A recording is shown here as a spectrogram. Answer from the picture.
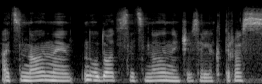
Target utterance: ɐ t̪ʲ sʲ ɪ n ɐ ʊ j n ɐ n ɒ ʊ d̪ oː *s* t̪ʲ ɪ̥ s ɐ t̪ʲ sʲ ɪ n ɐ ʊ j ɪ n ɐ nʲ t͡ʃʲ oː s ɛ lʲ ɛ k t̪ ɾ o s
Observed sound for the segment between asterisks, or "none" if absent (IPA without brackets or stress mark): none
